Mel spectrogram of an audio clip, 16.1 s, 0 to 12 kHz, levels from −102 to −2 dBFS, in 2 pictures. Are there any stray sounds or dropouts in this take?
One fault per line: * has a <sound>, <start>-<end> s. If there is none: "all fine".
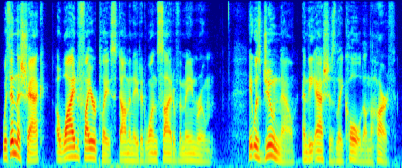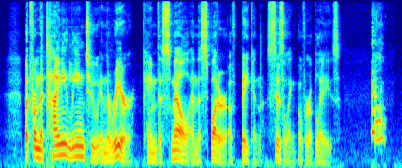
* has a bark, 15.5-15.8 s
